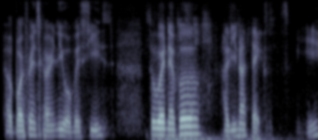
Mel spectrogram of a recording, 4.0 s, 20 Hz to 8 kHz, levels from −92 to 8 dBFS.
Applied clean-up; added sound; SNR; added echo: neural mask model DeepFilterNet 3.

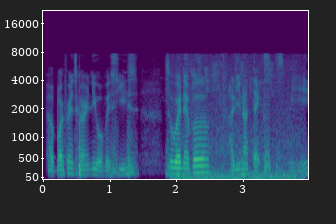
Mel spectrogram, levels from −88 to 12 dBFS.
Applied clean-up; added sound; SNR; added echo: none; Bird; 6 dB; none.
